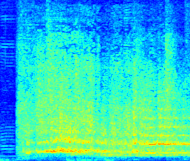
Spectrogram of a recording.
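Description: A car's brakes screech in a long, loud skid, a high squealing whine that holds steady for about two seconds with no voices over it.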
